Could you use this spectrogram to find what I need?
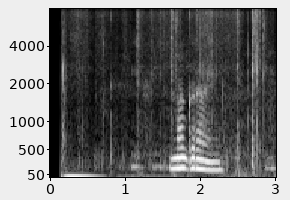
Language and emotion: Russian, neutral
